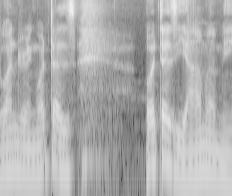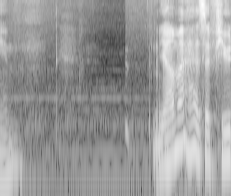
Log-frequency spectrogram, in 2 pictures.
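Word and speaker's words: yaṃ: amplifies the meaning but if you drop the a at the end and you make it an anusa rather than a Makara then yam is the be Mantra the seed syllable for the heart since all chakras have their own and as a be for the heart yam means actually this would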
